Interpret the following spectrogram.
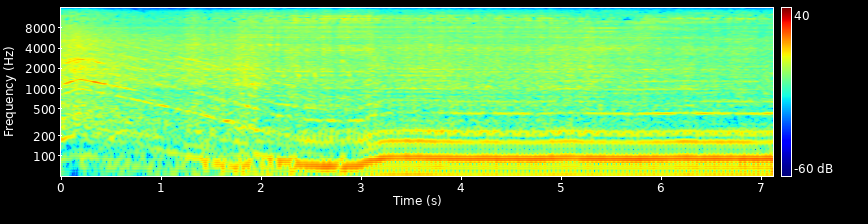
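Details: Rebuilt Porsche 2.7 L CIS-injected engine, before decel valve adjustment: revs up, then pitch falls fast and dips briefly as the throttle plate snaps closed before steadying at idle; returning too fast, decel valve needs adjusting.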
